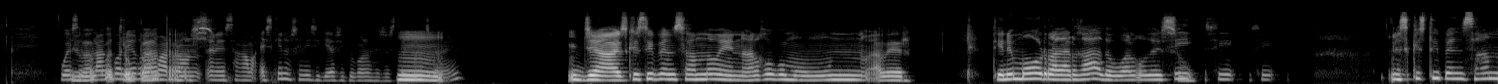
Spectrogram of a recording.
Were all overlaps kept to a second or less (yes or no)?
no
